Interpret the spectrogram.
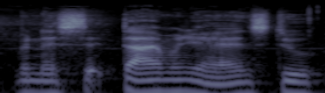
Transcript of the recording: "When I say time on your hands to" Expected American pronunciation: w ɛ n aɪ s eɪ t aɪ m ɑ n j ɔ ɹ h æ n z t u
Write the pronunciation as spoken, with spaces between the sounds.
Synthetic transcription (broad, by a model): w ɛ n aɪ s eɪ t aɪ m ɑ n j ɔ h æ n s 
